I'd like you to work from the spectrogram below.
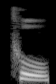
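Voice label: "Tǔ", Chinese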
